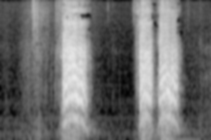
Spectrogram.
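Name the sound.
crow cawing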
